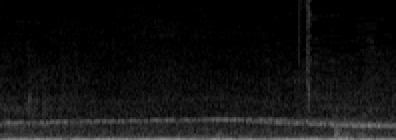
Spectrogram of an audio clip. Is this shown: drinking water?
no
